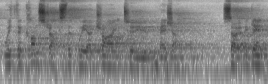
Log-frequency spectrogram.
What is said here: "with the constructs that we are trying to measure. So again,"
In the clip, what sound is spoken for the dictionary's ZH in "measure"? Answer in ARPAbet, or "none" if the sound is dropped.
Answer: ZH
